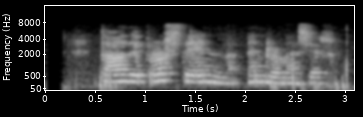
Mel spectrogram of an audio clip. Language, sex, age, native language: Icelandic, female, 10, Icelandic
